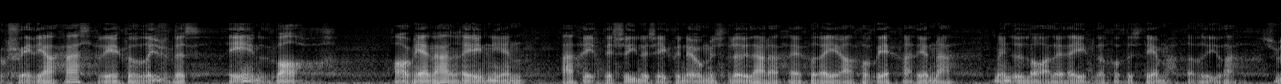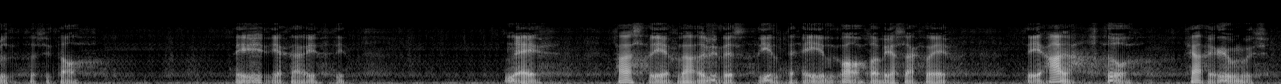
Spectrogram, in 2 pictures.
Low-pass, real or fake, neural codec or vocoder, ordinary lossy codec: 7.2 kHz; fake; autoencoder, 22.05 kHz, a latent of 192 numbers a frame, VITS, trained on many speakers; MP3, 48 kbps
